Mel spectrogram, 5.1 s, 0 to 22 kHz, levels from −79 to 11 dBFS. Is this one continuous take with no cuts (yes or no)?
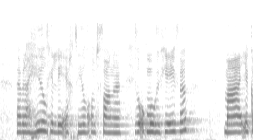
no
